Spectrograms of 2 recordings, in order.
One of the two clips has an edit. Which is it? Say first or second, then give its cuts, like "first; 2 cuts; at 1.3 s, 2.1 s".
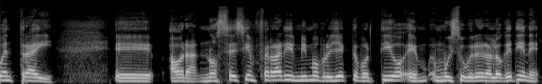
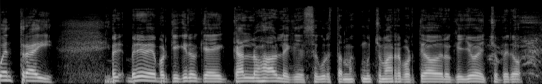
second; 1 cut; at 1.1 s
